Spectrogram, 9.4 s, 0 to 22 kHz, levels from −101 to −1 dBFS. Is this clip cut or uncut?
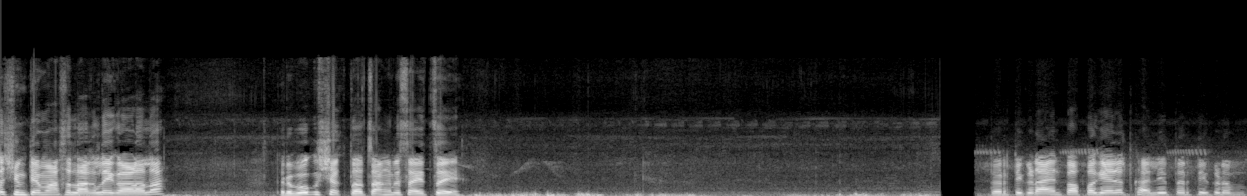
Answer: uncut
